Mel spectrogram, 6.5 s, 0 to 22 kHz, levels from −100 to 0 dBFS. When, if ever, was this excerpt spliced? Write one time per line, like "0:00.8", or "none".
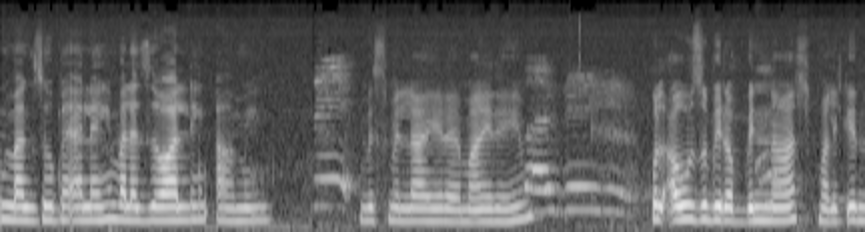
0:02.4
